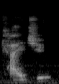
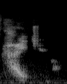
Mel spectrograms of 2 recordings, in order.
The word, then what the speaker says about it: kaiju: I think she's not questioning your pronunciation of Kaiju.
